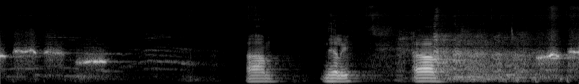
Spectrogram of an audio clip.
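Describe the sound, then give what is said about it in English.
A person whistles a brief few-note resistance tune, somewhat thin and unsteady, followed by voices talking and laughing, with another short whistled note near the end. “And any time somebody does this little whistle, do you remember how the whistle went?”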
